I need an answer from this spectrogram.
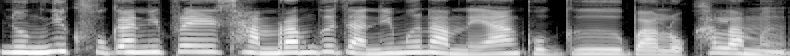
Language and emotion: Bodo, disgusted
